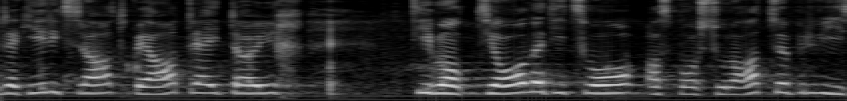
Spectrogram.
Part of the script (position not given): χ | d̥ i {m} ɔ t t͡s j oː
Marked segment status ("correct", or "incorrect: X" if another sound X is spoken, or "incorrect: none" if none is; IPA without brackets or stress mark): correct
